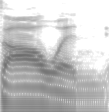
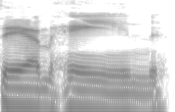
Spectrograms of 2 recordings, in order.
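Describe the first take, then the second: First: It is said like 'sow-in'. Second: It is said like 'sam-hane'. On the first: The speaker calls it right. "It's actually pronounced Samhain" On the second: The speaker calls it wrong. "It's not pronounced Sam Hain"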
